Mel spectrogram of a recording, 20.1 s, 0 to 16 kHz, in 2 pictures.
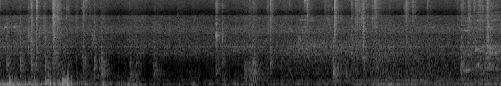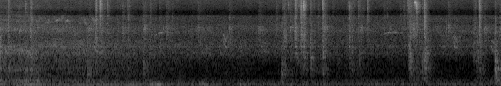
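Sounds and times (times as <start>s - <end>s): wind buffeting microphone: 0.0s - 3.0s, 9.3s - 15.0s
trees rustling: 0.0s - 20.0s.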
